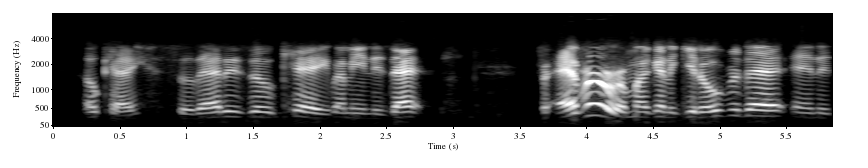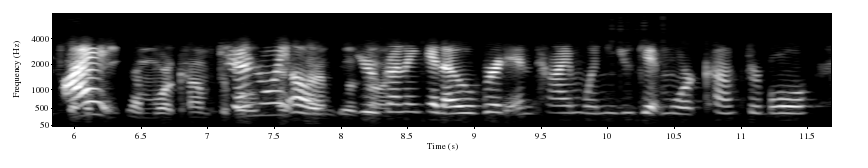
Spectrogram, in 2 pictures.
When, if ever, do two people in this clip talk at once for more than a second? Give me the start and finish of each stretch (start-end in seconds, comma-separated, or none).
7.1-8.4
